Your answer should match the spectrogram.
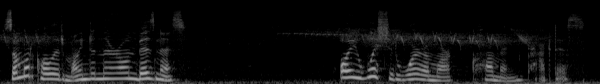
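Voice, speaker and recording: A woman's voice: on the high side, lively intonation, moderate pace, dark tone, slight background noise, natural voice. A woman playing a stubborn, sardonic blacksmith's daughter in a fantasy audio roleplay, wry and casual in manner. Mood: defiant, sardonic.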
